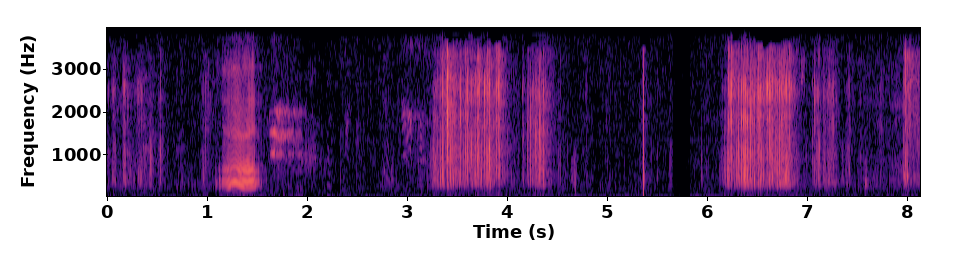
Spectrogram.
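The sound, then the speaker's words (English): A psychic shuffling a deck of playing cards, a few rapid papery riffling bursts separated by pauses, with people talking around them. “You got money cards jumping out of my hand.”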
